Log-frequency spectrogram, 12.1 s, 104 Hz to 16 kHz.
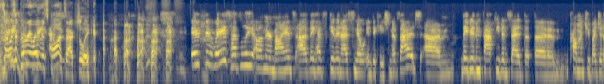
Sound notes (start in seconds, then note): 0.0 laughter; 1.6 laughter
